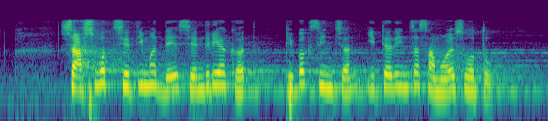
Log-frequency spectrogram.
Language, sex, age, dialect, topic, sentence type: Marathi, male, 18-24, Northern Konkan, agriculture, statement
